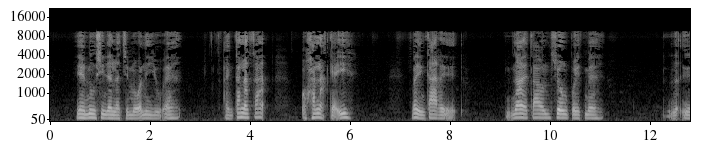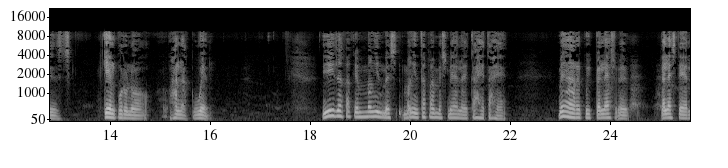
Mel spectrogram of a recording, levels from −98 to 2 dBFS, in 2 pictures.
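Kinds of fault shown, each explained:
AAC compression: The speech sounds dull and smeared from start to finish. Nothing reaches above about 9.7 kHz, so the top of the spectrum is simply missing. Sibilants come out fizzy and thin, and sustained sounds have a plainly audible warble. These are the marks of a perceptual codec working with too few bits. It quantises frequency lines coarsely and drops or fills bands. The likely cause is AAC-LC encoding at a low bitrate, in the region of 32 kbps.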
